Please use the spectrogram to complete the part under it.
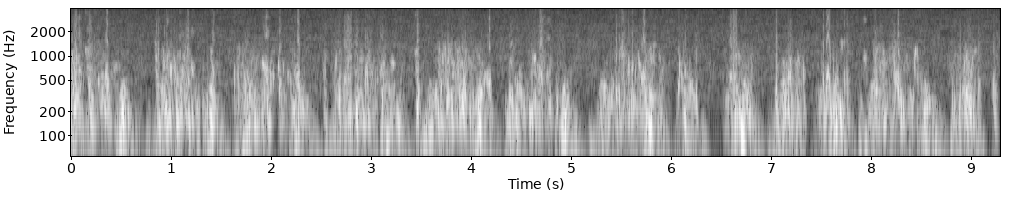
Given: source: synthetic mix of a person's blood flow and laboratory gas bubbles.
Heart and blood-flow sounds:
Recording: Doppler ultrasound of blood flow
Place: precordium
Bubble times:
0.00-0.55 s: bubbles
0.83-1.50 s: bubbles
1.60-2.34 s: bubbles
2.51-3.34 s: bubbles
3.44-3.54 s: bubbles
3.62-4.25 s: bubbles
4.34-5.03 s: bubbles
5.33-5.96 s: bubbles
6.05-6.21 s: bubbles
6.23-6.30 s: bubbles
6.56-6.86 s: bubbles
7.04-7.38 s: bubbles
7.50-7.81 s: bubbles
7.93-8.55 s: bubbles
8.79-9.12 s: bubbles
9.21-9.29 s: bubbles
From the record:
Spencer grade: 3 (all of the cardiac periods contain showers or single bubble signals, but not dominating or overriding the cardiac motion signals)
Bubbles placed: anywhere in the cardiac cycle

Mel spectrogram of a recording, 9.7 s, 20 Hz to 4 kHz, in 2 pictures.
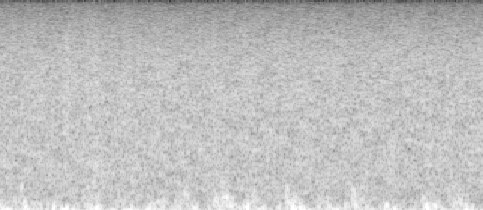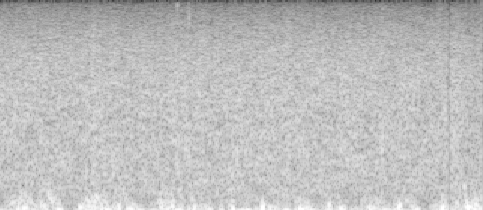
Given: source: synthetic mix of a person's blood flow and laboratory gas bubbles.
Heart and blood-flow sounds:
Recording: Doppler ultrasound of blood flow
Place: precordium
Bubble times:
6.52-6.83 s: bubbles
6.94-7.28 s: bubbles
7.59-7.71 s: bubbles
From the record:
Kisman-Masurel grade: 211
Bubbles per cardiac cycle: several, 3 to 8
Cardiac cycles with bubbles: 1 to 10%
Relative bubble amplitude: barely perceptible (0.100 to 0.250)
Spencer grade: 1 (occasional bubble signal discernible with the cardiac motion signal, with majority of cardiac periods free of bubbles)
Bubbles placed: anywhere in the cardiac cycle

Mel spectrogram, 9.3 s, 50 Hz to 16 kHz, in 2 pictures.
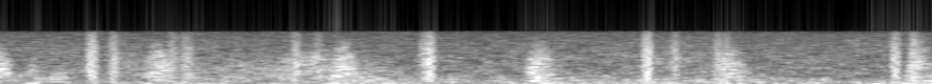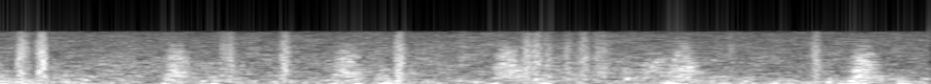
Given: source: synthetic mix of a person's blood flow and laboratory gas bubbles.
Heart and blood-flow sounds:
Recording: Doppler ultrasound of blood flow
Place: subclavian vein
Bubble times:
no bubbles
From the record:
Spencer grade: 0 (complete lack of bubble signals)

